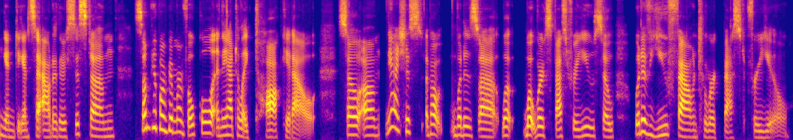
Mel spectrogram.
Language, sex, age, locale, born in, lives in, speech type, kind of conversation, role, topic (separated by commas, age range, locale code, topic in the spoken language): English, female, 25-29, en-US, United States, United States, conversation, unstructured, none, What small daily rituals make your mornings feel right?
